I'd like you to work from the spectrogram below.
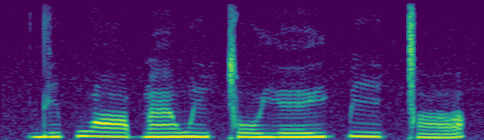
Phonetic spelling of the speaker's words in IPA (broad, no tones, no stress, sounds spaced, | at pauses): d i p w ɑː ɓ æ̃ w ĩ ǀ oː j eː j k͡p iː ǀ ɑ̃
